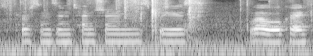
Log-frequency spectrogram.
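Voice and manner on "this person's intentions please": soft murmured question to the cards; quiet murmur. Real, not acted. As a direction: murmur it under your breath. Asking the cards while shuffling.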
